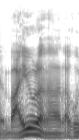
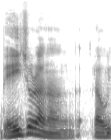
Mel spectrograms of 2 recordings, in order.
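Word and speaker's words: Majorana: 그니까 마요 마오나 마요 마이오라라나 마요네즈 비슷하네요음 마이오라 나라고 읽어요 예 마요라나고 읽는데 마조라 예 이제 거를 우리가 그대로 그냥 한글로지가 마조라 이렇게 됐는데 메이저음 그러니까 뭐 저도 이제 맨 처음에는 어 메이저라고 읽나 뭐 하여튼 그랬는데 하여튼 뭐 이름이 중요한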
